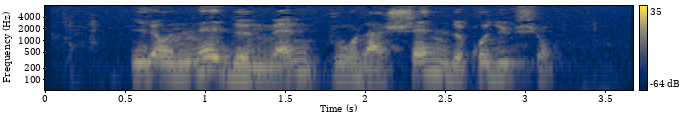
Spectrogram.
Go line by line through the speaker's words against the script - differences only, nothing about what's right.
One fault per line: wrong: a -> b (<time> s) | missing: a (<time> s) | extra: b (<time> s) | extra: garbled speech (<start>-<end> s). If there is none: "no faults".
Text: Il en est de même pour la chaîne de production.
no faults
